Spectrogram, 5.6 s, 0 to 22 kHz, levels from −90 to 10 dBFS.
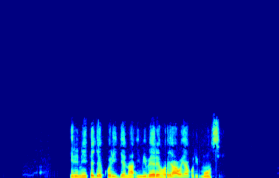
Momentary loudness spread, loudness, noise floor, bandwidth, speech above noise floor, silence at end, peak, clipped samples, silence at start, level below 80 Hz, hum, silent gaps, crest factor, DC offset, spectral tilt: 11 LU; -19 LUFS; -60 dBFS; 7.4 kHz; 42 dB; 1.25 s; -2 dBFS; under 0.1%; 1.4 s; -60 dBFS; none; none; 18 dB; under 0.1%; -7 dB/octave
